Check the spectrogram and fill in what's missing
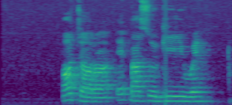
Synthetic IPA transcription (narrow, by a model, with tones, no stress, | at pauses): ɔ˦t͡ʃɔ˨ɾɔ˨ɪ˦k͡pa˦sʊ˦ɡi˦i˦we˦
